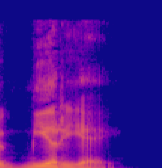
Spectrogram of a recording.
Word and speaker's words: Myrje: The first word is Myrje, or Mary, M-E-R-R-Y. In the song, the word is given three distinct notes, so that suggests that it was intended to be sung as three syllables, not two. So Myrje.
